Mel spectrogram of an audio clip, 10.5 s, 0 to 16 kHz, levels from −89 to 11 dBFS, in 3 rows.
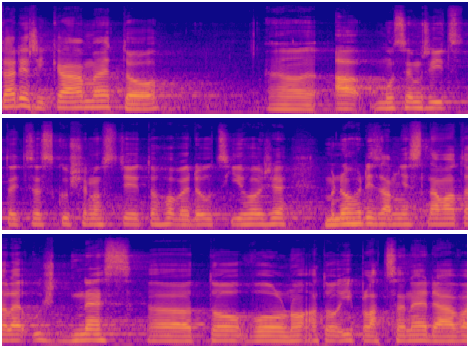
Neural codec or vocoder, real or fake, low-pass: none; real; 14.4 kHz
